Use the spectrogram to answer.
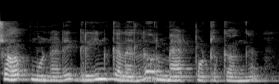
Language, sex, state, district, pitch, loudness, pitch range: Tamil, female, Tamil Nadu, Nilgiris, 190 Hz, -17 LUFS, 180-215 Hz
